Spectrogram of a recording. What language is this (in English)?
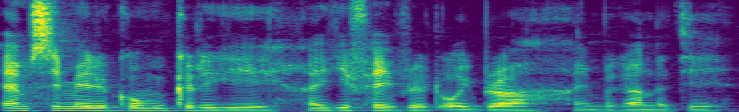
Manipuri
